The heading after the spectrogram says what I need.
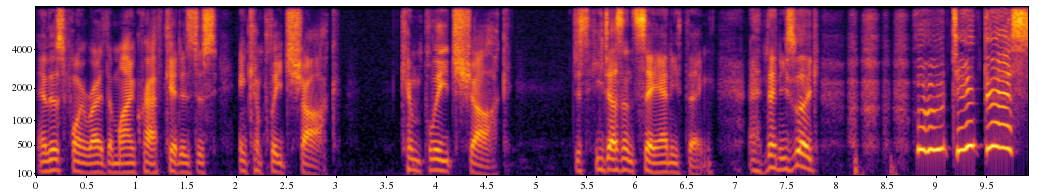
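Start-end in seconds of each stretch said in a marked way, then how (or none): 8.8-9.9 mock very high, loud whimpering cry edged with rage. Retelling how the Minecraft kid reacted in shock: imitating a crying, whimpery voice. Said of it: "a crying, whimpery voice".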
